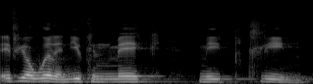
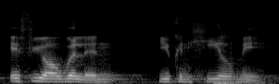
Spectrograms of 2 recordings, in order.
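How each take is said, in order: First: If you are willing, you can make me clean said slowly, leaning on you; slow, weighted words. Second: Said in the usual way. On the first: Shown as a demonstration. Preacher repeating the leper's plea slowly, stressing you. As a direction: draw it out slowly, pressing on you. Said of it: "He said". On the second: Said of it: "He didn't say".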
